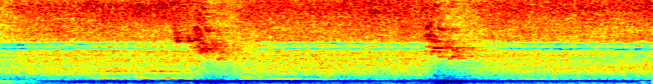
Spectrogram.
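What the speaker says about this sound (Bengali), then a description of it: "আমার পুরো ফ্ল্যাটে এত পাখির কিচিরমিচির সারাদিন মাথা যন্ত্রণা করে" Two short chirping bird calls from outside a kitchen window, about a second apart, rise above a steady hiss of background noise; no one speaks.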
